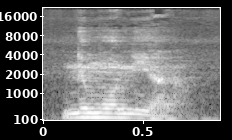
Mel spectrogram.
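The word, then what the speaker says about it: pneumonia: एन को नहीं पढ़ा अब हम बात करते हैं पी साइलेंट होता है पी कब साइलेंट होता है एन और एस से पहले पी साइलेंट होता है जैसे एग्जांपल है पी एन ई यू एम ओ एन आई ए निमोनिया देखिए एन से पहले पी को नहीं पढ़ा गया नेक्स्ट एग्जांपल है पी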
